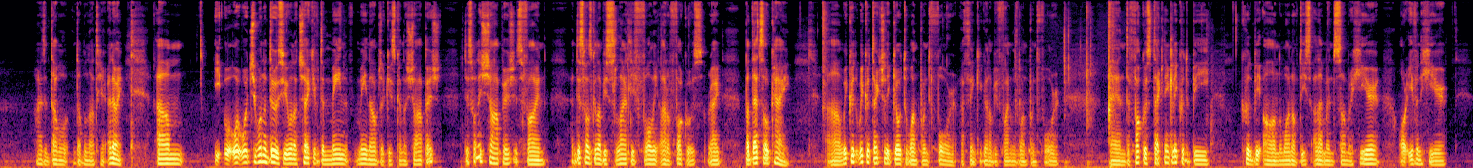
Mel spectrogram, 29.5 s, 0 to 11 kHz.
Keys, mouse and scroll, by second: 0.5 middle click, 0.7 middle click, 0.9 middle click, 2.7 click, 3.5 click, 3.8 click, 4.0 middle click, 4.6 shift+middle click, 5.7 shift+middle click, 6.2 shift+middle click, 9.0 shift+middle click, 11.0 shift+middle click, 11.2 shift+middle click, 11.5 shift+middle click, 12.5 shift+middle click, 12.8 shift+middle click, 13.0 shift+middle click, 13.1 shift+middle click, 16.0 shift+click, 17.4 click, 18.5 click, 19.8 click, 20.2 1, 21.5 4, 22.0 Return, 22.7 middle click, 23.1 shift+middle click, 24.2 shift+middle click, 24.6 shift+middle click, 24.8 shift+middle click, 24.9 shift+middle click, 25.8 shift+middle click, 28.8 shift+middle click.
